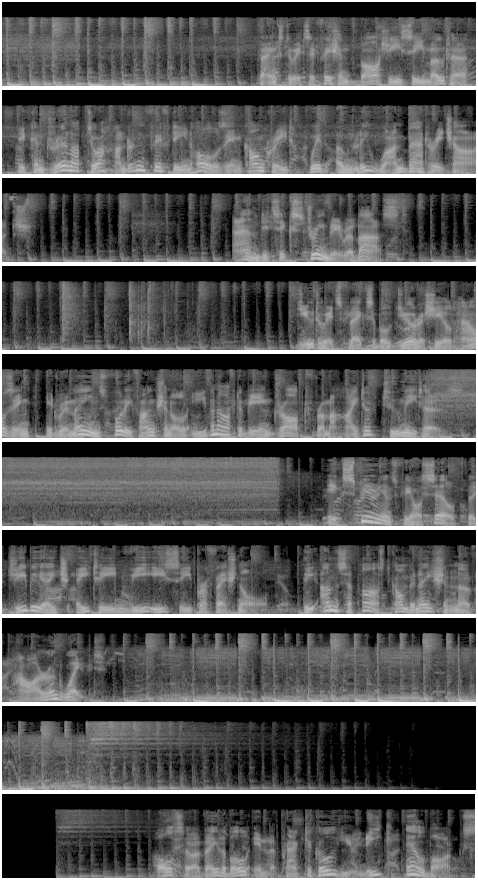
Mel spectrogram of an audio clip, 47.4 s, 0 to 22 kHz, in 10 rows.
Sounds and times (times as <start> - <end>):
Music: 0.0 - 42.3, 43.2 - 47.3
Speech: 2.6 - 9.8, 11.8 - 13.6, 17.2 - 23.6, 26.9 - 34.2, 44.2 - 47.3
Drill: 23.2 - 26.6.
